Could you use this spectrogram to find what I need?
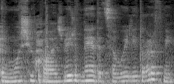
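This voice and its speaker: A woman of medium pitch with a slight Baghdad accent at a moderate pace, amid noticeable background noise and audible room echo. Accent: Baghdadi Iraqi dialect, described as light. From Iraq, Baghdad. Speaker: beauty vlogger. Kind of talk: makeup tutorial vlog. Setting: at home. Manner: casual, chatty, code-switching with English; stumbles over words.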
